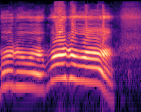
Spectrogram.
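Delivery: high, very loud yell. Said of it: "somebody yelling".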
